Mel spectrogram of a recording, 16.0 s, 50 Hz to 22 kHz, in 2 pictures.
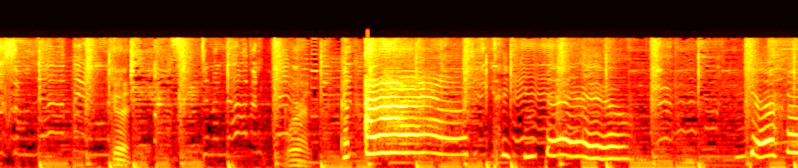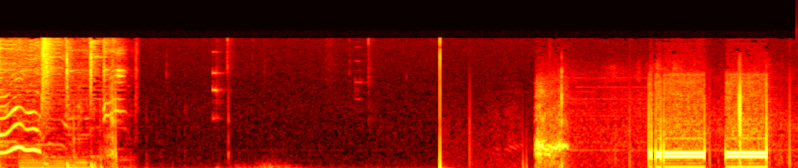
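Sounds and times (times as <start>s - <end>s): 
speech: 1.2s - 1.6s, 2.9s - 6.5s, 7.5s - 8.6s
telephone ringback tone on a call to a hotel: 14.5s - 15.7s.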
